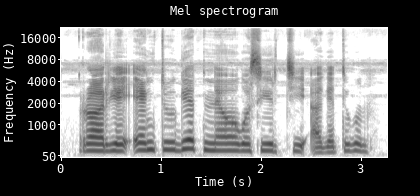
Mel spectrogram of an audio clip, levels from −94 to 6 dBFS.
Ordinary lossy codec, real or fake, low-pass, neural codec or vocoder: none; real; none; none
